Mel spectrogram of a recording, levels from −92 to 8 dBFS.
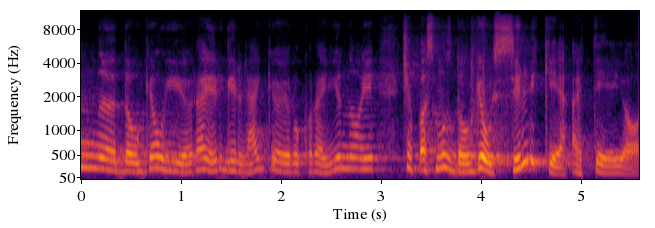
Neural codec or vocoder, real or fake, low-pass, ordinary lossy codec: none; real; 10.8 kHz; Opus, 24 kbps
